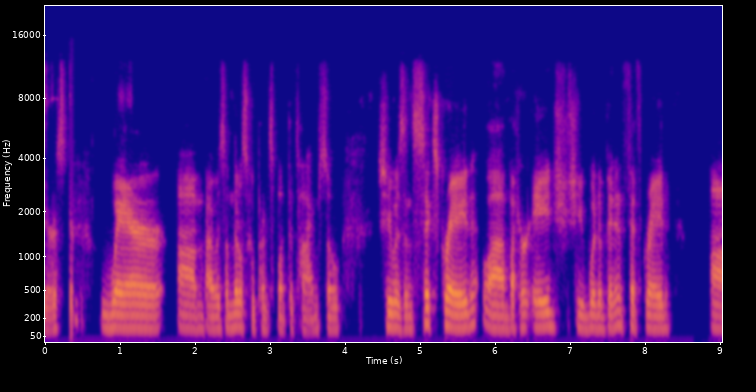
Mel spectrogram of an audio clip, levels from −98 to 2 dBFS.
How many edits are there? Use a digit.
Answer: 1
